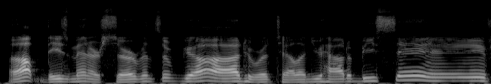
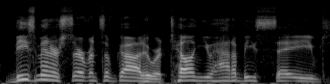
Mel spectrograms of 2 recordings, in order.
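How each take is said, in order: First: It is said in a mocking tone. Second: It is said sincerely and straight.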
